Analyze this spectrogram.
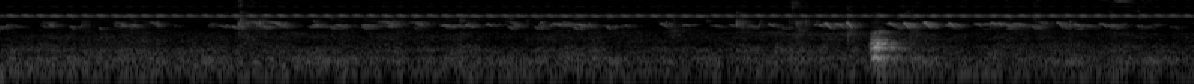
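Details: Baby chicks with their mother hen, fed strawberry: a constant chorus of thin, high peeps, joined by a single low cluck from the hen near the end, over a steady high-pitched whine.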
